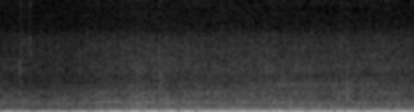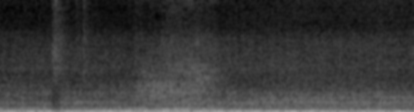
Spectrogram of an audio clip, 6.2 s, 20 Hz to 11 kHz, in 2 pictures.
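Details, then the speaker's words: 1976 Chevelle Malibu V8 warming up at idle after new 350 Turbo transmission installed: deep, steady burble, even, no knocks or ticks; normal warm-up idle. "sounds good I don't know how it sounds on camera but sounds good up close"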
